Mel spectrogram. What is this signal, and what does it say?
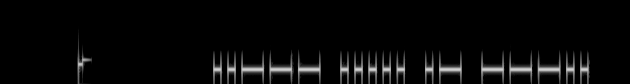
Morse code, heard as a keyed tone, about 17 wpm, 700 Hz. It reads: 25A8
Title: Common Cut Numbers - 4-Digit 17wpm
